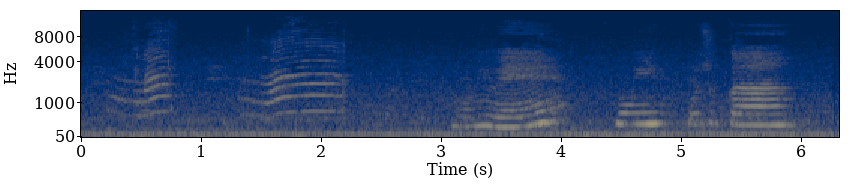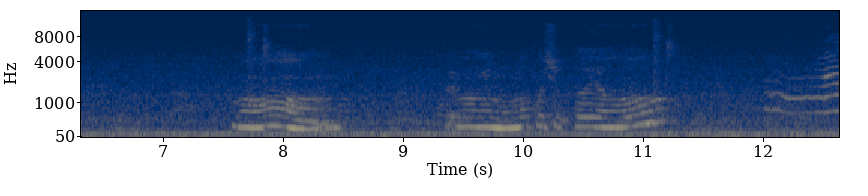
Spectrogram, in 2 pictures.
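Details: Indoors, a neutered male Munchkin Napoleon cat born January 2018 approaches its owner, pestering for a treat. Eight or so short, bending meows, some chirpy and some whiny, alternate with the owner's coaxing talk over a low room hum.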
